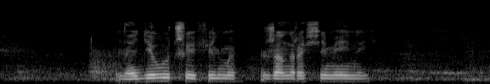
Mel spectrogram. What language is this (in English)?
Russian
